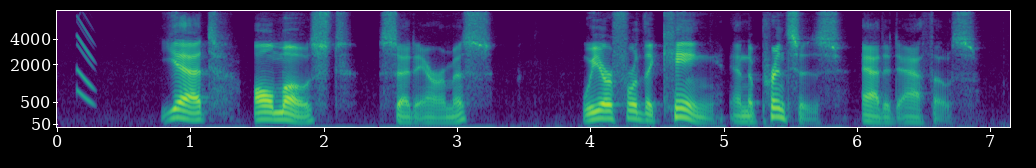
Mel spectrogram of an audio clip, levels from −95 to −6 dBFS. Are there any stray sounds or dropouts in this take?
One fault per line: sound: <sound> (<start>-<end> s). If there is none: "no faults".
sound: chirp (0.2-0.3 s)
